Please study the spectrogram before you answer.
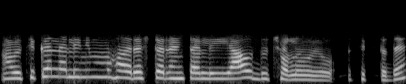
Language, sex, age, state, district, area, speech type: Kannada, female, 30-45, Karnataka, Uttara Kannada, rural, conversation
